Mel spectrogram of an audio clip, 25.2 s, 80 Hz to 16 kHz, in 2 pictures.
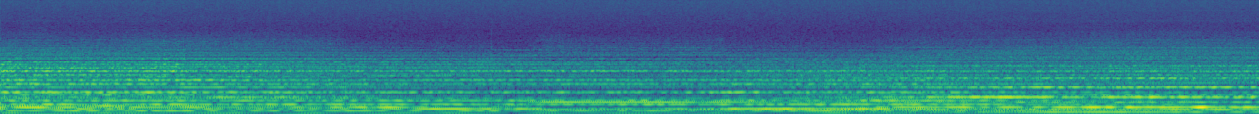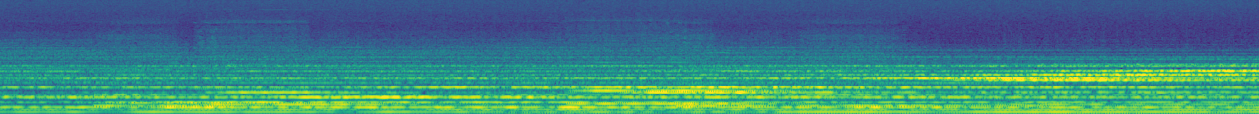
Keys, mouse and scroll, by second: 3.7 Tab, 6.2 click, 11.1-14.1 drag, 22.1-24.1 drag, 24.1-25.1 right drag.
